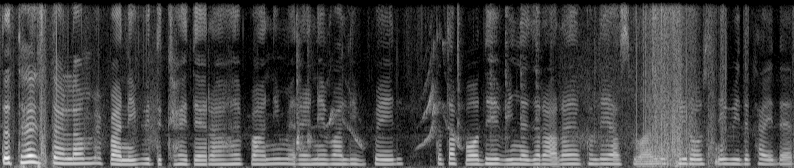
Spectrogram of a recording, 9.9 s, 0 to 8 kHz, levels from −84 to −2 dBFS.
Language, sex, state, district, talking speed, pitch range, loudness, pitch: Hindi, female, Bihar, Purnia, 180 wpm, 205-220 Hz, -22 LUFS, 215 Hz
